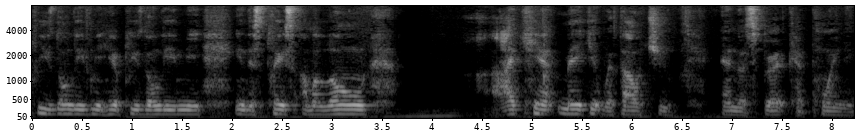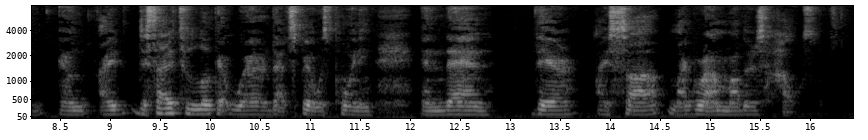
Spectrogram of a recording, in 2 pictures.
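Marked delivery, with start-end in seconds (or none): 0.0-6.4 mock frantic, hysterical pleading tone. Retelling a dream, pleading again with the spirit: imitating own hysterical pleading. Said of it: "I was hysterical".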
